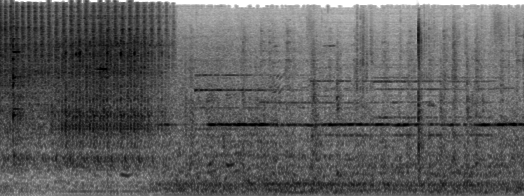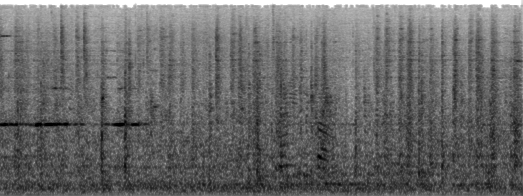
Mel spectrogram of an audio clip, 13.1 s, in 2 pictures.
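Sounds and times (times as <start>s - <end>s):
train low rumble: 0.0s - 13.0s
wheels clacking on rails: 0.0s - 13.0s
high-pitched wheel squeal: 0.7s - 8.9s.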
